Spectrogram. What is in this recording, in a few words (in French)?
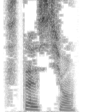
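"station", French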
